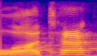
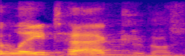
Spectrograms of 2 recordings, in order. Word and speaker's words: LaTeX: doing it yeah well attack which is pronounced the law tech or latex is a document preparation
